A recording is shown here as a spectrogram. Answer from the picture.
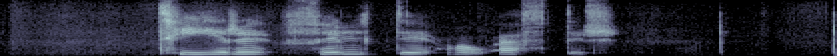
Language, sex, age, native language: Icelandic, female, 10, Icelandic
